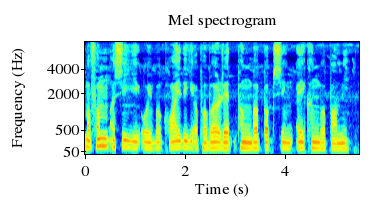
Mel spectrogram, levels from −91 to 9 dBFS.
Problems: background sounds at intervals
